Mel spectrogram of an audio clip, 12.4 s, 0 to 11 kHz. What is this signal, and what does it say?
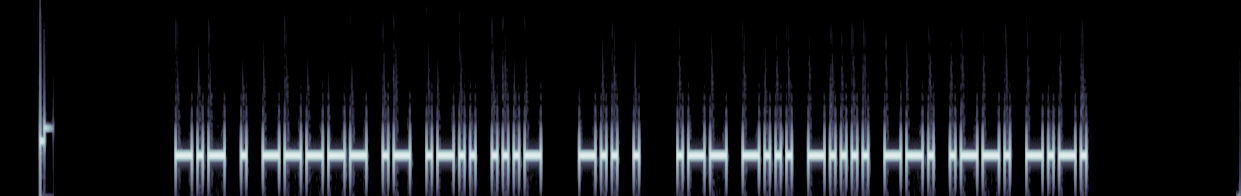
Morse code, heard as a keyed tone, about 22 wpm, 700 Hz. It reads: KE0ALV DE WB6GPC
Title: USA Callsign DE Callsign - 6 Characters - 22wpm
